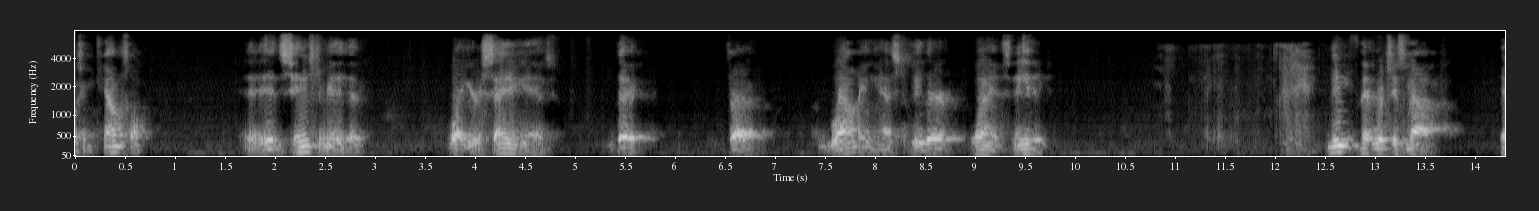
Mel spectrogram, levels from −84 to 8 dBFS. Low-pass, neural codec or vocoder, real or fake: 7.2 kHz; codec, 16 kHz, 2 kbps, FreqCodec, smaller model; fake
